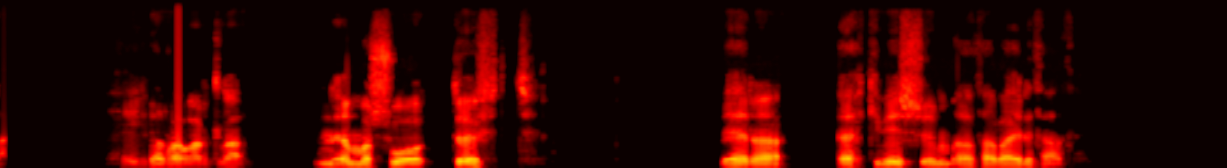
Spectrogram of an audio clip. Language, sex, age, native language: Icelandic, male, 40-49, Icelandic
